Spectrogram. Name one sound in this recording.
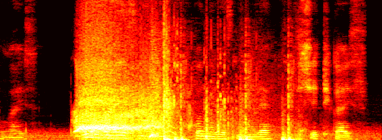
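A heavy blow lands with a loud, sudden thud.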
